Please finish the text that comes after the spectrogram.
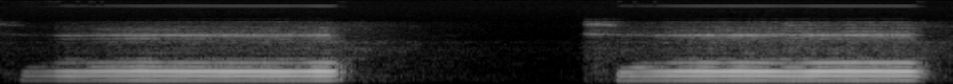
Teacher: خوا جو ہے حروف مستعلیہ ہے، یعنی موٹا حروف ہے. منہ گول کر کے ادا کیا جائے گا.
